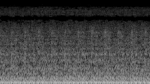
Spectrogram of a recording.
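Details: Kubota tractor diesel that wouldn't crank despite power and good fuses, now running after a jumper wire bypassed the weak ignition/start switch: steady, even idle chug with a low regular beat, no knocks or misses; normal.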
